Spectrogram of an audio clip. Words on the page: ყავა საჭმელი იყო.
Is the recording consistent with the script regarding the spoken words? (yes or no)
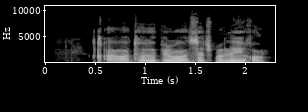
no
